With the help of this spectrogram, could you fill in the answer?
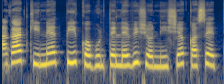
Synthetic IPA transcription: aɡat̪kinet̪̚pikobunt̪elebʱiʃonːiʃekɔset̪

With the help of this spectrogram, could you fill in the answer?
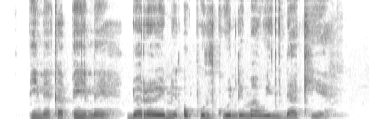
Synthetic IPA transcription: pilekapɪlɛdwɛɾɔɾeniʔopuðkwendɪmawiɲdakʰɪɛ

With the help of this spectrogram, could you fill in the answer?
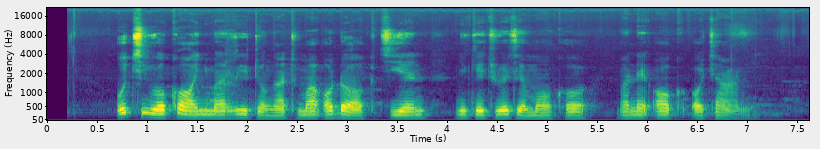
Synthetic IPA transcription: ot͡ʃiwokɔɲmarːitoŋatmaʔɔdɔkt͡ʃjenː | iket͡ʃwet͡ʃemɔkʰɔ | manɛʔɔkɔt͡ʃamɪ̰

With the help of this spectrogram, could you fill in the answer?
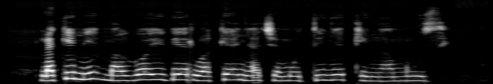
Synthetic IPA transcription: lakinimaɣɔiɣɛɾwakɛɲat͡ʃɛmɔtiɲɛkiŋamuzi̥

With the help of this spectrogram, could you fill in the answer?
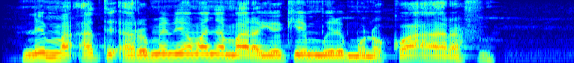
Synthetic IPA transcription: nemaʔateʔaɾomɛneɔmaɲamaɾaɣiɔkemweɾemonɔkɔaaɾafu

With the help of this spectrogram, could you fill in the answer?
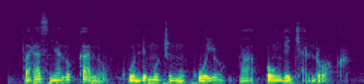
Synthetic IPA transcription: faɾasɲalɔkalɔ̰kwondemotimokwojo̰maoŋɡet͡ʃa̰nrwɔ̰k

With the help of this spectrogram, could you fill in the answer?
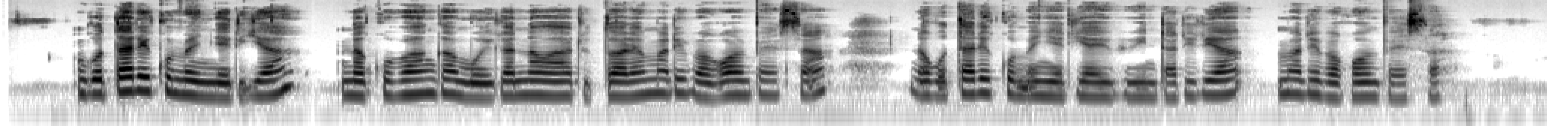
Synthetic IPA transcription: ŋɡotaɾekomɛɲɛɾja | nakoβaːŋɡamoiɣanawaɾutwaɾeamaɾeβaɣɔːmbɛsa | naɣotaɾekomɛɲɛɾjaiβiːndaɾiɾja | maɾeβaɣɔmbɛsa

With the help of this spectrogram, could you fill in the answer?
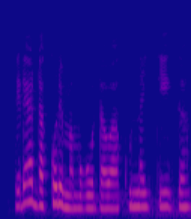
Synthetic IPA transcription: deɾɛadakoɾemamuɣoːdawakunːaitiːɡa

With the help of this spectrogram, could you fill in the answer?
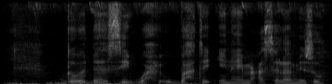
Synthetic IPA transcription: ɡɐβɐɖaːsɪwɑħɑjʊbɑħt̪ʰɛjɪnɛjmɑʕsɐlaːmɪsɔ

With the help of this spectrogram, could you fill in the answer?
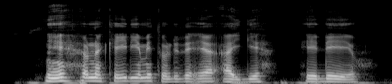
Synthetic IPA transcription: nɛonakeiɾiemetoleɾeeaʔaiɡehedeːjɔ

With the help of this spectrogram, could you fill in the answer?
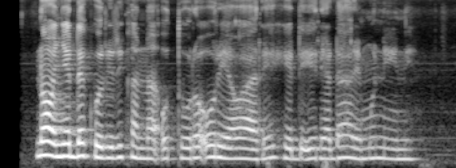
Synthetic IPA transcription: nɔːɲɛdɛkoɾiɾikanaʔot̪oɾɔʔoɾeawaɾehedeːɾeadaɾemonene

